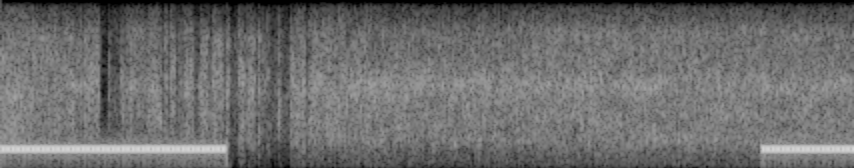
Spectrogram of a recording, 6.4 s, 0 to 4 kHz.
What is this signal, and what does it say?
Ringback tone (North America), 440 + 480 Hz, with noise.
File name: out- - - - - .54143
